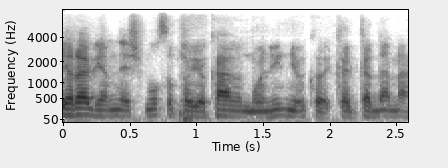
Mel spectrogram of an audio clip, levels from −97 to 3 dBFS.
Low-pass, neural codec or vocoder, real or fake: 7.2 kHz; codec, 16 kHz, 1.1 kbps, Voila-Tokenizer; fake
